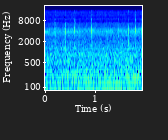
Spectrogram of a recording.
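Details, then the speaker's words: Truck (possibly a 2005 Colorado) blower motor after repair of speed 3, broken about two years; engine running; steady airy whoosh with low rumble, no rattle or squeal, on a middle speed; all four fan speeds now work normally. "2 works great. 3 works great. And 4 works great. I think we can call that a success."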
